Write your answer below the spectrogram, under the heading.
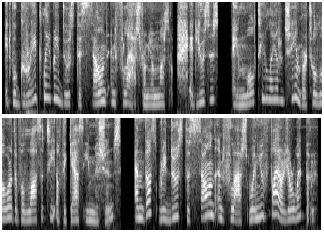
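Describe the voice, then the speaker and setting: A woman playing a tough, earnest Ukrainian nuclear weapons analyst in a video game, speaking deliberately and instructively with a Ukrainian accent. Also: mid-range voice, lively intonation, sharp tone, dry recording, clean studio sound. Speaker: military analyst and nuclear specialist. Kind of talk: scripted game voice acting, briefing.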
